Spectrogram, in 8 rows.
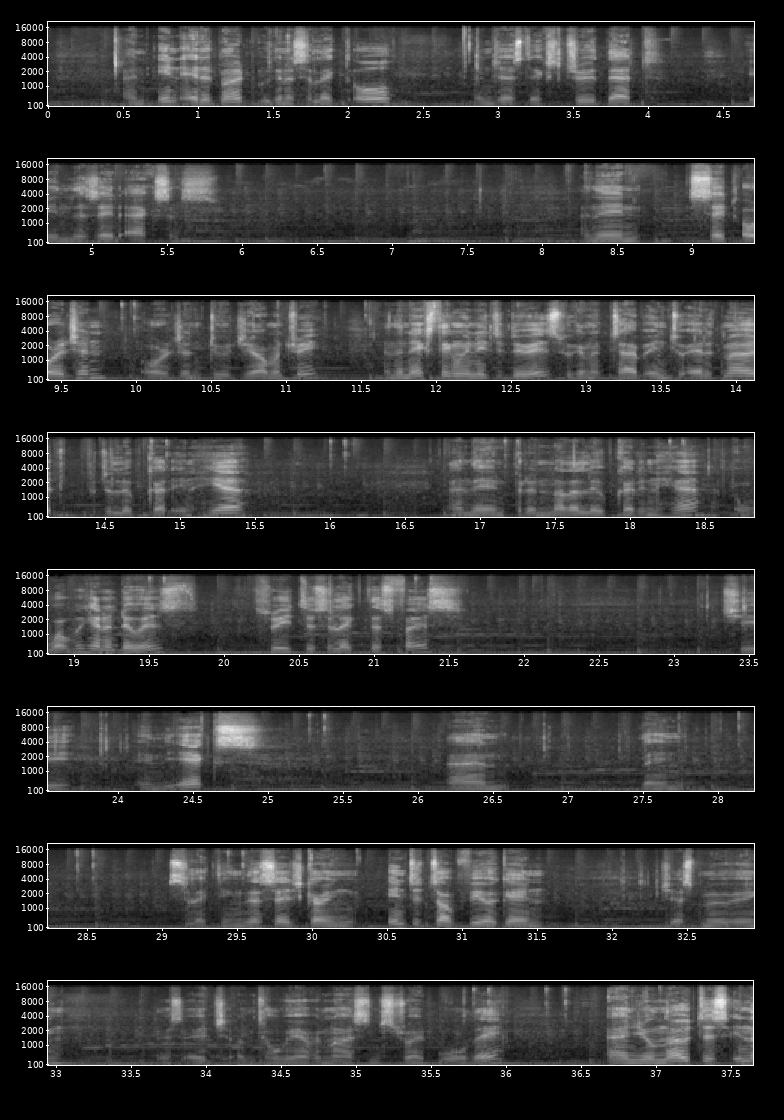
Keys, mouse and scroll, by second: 0.3 Tab, 1.4 a, 2.8 e, 7.5 Tab, 8.1-10.4 right drag, 10.4 scroll down 1, 10.4-12.3 middle drag, 12.3 Tab, 13.5 ctrl+r, 16.8 ctrl+r, 19.0 3, 19.4 click, 21.2 click, 23.1 g, 25.5-26.8 scroll up 5, 26.8 1, 27.3 2, 27.6 middle click, 28.3 click, 29.3 click, 29.9-30.6 scroll down 4, 31.8 g, 36.0 middle click, 36.0 scroll down 3, 36.2 click, 36.7-37.6 middle drag.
